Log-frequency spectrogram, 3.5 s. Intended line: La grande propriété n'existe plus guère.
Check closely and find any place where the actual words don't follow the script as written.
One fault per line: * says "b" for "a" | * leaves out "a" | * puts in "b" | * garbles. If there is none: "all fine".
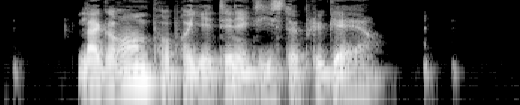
all fine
